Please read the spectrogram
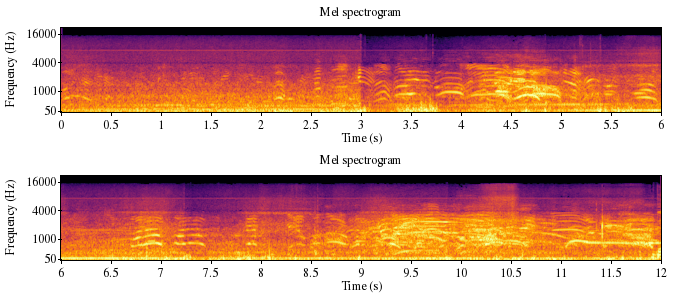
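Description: Several voices shouting outdoors, many short calls overlapping, over a rumble of wind on the microphone. The shouting thickens from about four seconds in and is busiest toward the end.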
